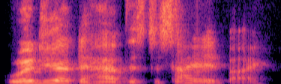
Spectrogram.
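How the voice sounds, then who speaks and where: A man's voice: a little high, animated, brisk, breathy edge. A young man co-hosting a podcast, mostly listening and giving short replies in casual chat. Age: young adult. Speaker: podcast co-host.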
